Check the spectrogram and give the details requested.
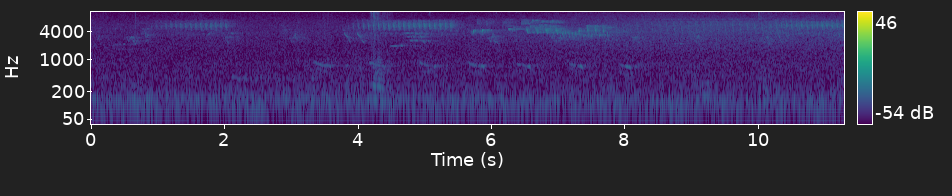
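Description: Faint garden ambience with distant birds singing: high trilling phrases come and go, and a run of short chirps repeats about twice a second through the middle, over a low steady hum.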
